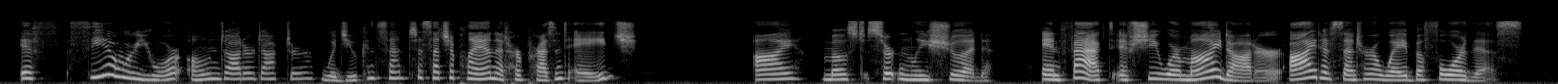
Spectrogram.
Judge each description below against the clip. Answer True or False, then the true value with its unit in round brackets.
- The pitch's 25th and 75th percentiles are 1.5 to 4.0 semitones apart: False (4.5 semitones)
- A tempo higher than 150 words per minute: False (140 wpm)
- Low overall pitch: False (235 Hz)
